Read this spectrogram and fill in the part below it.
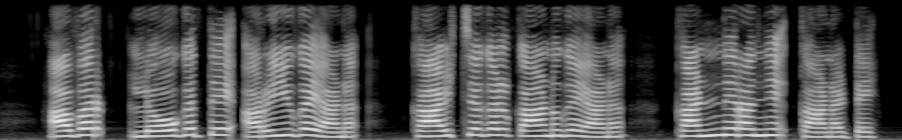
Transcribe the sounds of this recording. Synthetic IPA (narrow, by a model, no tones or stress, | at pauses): ɐʋɐr | lo̞ːɡɐt̪ːe̞ʔɐrijuɣɐjaːɳɨ | kaːɻt͡ɕːɐɣɐɭkaːɳuɣɐjaːɳɨ | kɐɳnirɐɲːɨkaːɳɐʈːe̞ː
